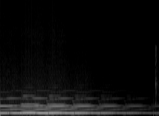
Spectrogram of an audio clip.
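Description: Synthesized flute part built in Synplant from a sine wave chord with a small noise filter, sounding as one sustained, soft tone with steady harmonics that slowly fades over a few seconds, alone.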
